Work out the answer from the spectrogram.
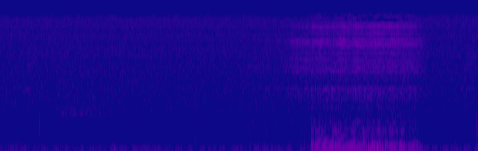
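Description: A single loud, low rattling snore on an in-breath, lasting about a second, rising out of quiet room noise.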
